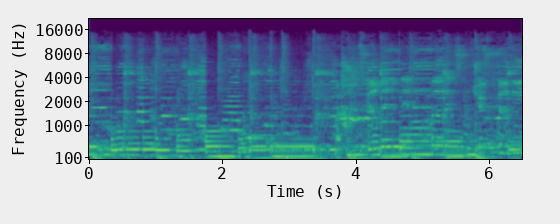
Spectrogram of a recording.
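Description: Live blues instrumental: a harmonica played cupped against a microphone, wailing held notes over a hollow-body electric guitar playing a walking bass-note figure.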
